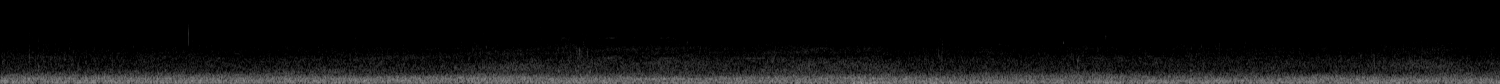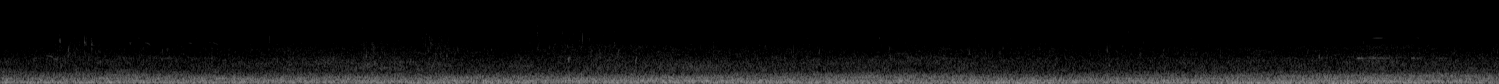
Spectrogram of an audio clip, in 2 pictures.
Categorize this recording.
Soundscapes > Urban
